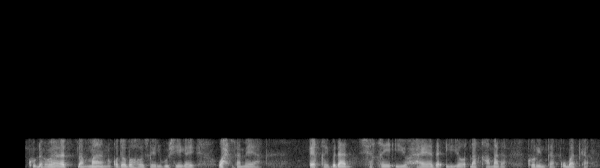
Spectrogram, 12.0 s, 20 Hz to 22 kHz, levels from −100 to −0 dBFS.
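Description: From start to finish the speech carries AMR narrowband mobile codec damage, and it's plainly audible: nothing gets through above about 3.8 kHz, so it sounds boxed-in and phone-like, with a buzzy, synthetic edge that fits a mid-rate mode around 10.2 kbps.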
